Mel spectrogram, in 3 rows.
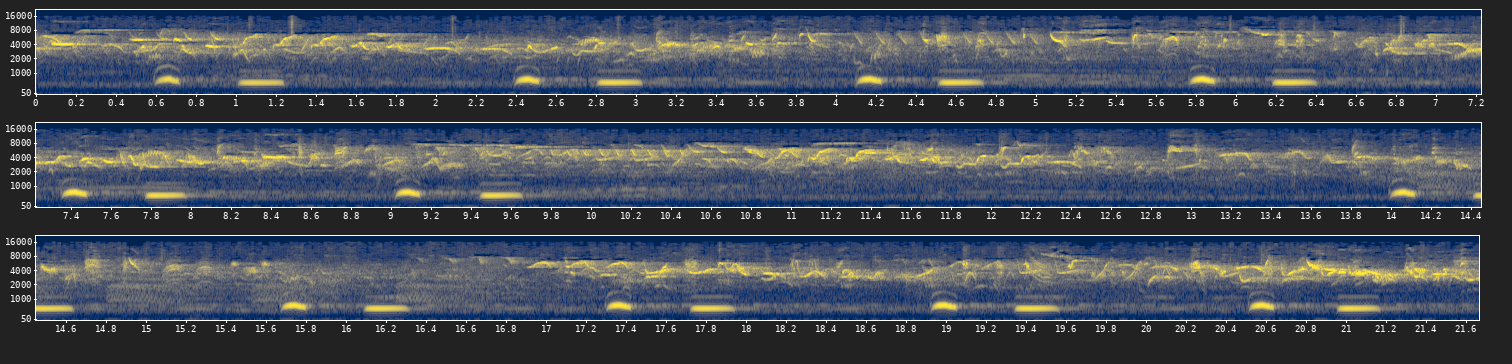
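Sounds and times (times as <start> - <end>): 
chorus of other birds: 0.0 - 21.6
cuckoo calling two-note cu-ckoo: 0.6 - 10.8, 14.0 - 21.6.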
